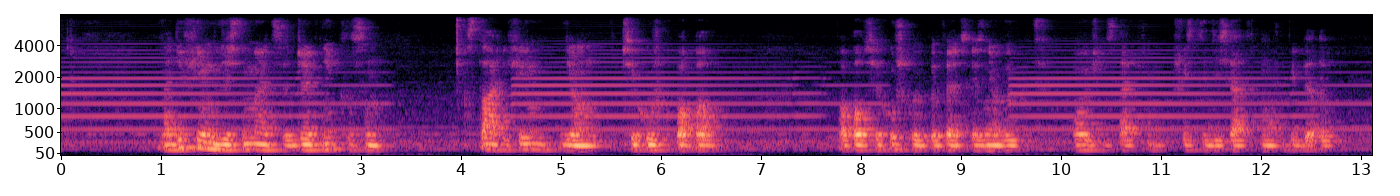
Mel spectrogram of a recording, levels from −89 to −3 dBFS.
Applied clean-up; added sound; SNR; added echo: none; Wind instrument, woodwind instrument; 15 dB; reverberation time 0.6 s.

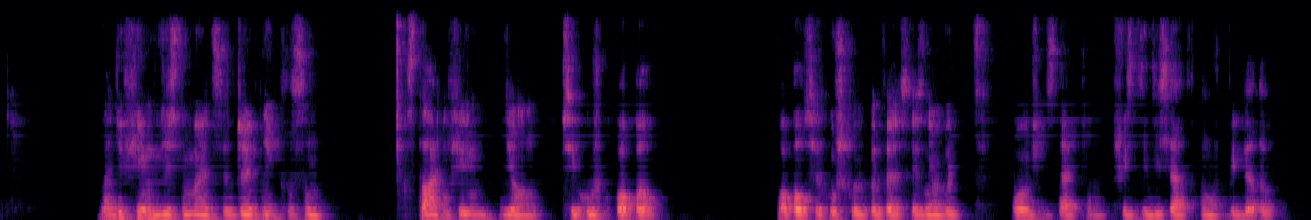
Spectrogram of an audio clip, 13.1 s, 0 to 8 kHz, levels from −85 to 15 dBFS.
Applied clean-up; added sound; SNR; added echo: neural mask model DeepFilterNet 3.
